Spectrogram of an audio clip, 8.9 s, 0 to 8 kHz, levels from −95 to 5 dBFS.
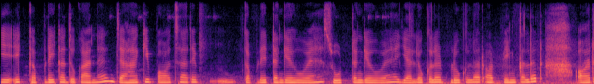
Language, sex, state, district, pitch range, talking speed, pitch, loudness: Bhojpuri, female, Bihar, Saran, 205-220 Hz, 175 wpm, 210 Hz, -23 LUFS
